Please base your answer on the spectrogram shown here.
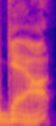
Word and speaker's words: Gout: So his dad came out and said, at home we call him Guap. And it's obviously in his native language is the way that he pronounces his name. But him himself, so Gout himself and his manager came out very quickly and said, look, we want it to be spelt G-O-U-T.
